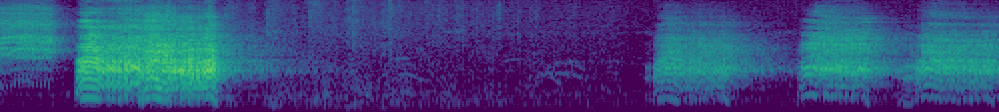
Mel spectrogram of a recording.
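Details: Hyacinth macaws, the largest parrot, living in noisy groups in the Pantanal of Brazil: one loud harsh raucous squawk, a pause, then three shorter grating calls in quick succession.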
